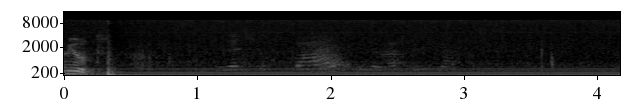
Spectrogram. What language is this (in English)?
Hebrew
